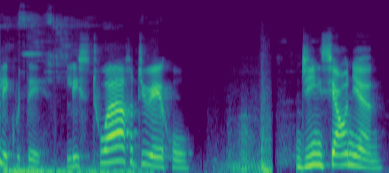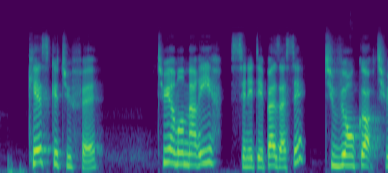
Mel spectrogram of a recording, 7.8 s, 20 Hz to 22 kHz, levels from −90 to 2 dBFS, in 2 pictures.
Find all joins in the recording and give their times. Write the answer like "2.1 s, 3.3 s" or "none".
2.7 s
